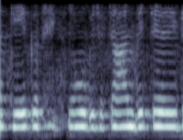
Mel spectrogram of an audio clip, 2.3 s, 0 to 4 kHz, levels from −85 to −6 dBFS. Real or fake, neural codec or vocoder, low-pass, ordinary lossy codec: fake; codec, 16 kHz, 4.8 kbps, FACodec; 3.6 kHz; none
